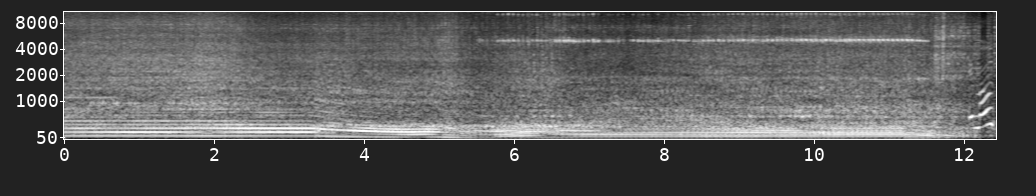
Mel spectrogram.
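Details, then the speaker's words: Rebuilt Grasshopper 721 mower, straight three-cylinder Kubota gasoline engine, started on choke after carburetor cleaning, new fuel pump, plugs, oil and air filter: steady three-cylinder hum, revs shift briefly then settle smooth and stable, no misses; healthy. "I'll fire it up for you real quick give it choke there it was fired there there it is running a three cylinder Koda 21"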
